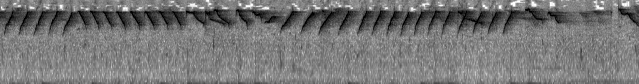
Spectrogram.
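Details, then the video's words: Night song of a white-eye, used to spur birds into full song: rapid, evenly spaced high chirps sliding downward, a tangled warble near the middle, then more quick chirps before a brief pause. "Terapi Pleci Malam Hari Bikin Gacor seketika!!!"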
